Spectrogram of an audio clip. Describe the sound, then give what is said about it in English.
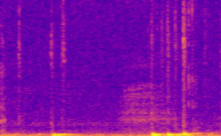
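Quiet keyboard typing by two people writing fan fiction together, a rapid patter of soft clicks arriving in two short bursts with a brief pause between, without any voices. “Oh, well, we're just both typing.”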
